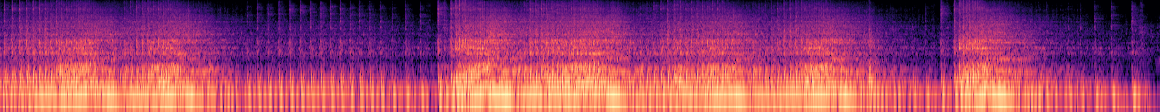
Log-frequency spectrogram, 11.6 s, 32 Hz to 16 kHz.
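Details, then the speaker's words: 1968 BSA motorcycle started, not yet warmed up: uneven, lumpy beat that surges and sags, won't hold idle, like a lazy cylinder missing. Cause unconfirmed; plan is to warm it slowly and check fuel flow. "like we got a lazy cylinder. Yeah. Huh. It doesn't want to idle."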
